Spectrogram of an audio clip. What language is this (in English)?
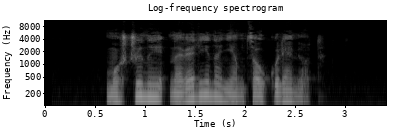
Belarusian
